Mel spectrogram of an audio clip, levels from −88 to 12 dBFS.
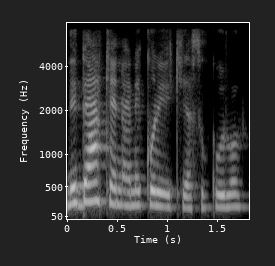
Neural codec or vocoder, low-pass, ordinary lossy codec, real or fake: codec, 16 kHz, 2 kbps, X-Codec, HuBERT features, trained on general audio; 7.2 kHz; MP3, 64 kbps; fake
